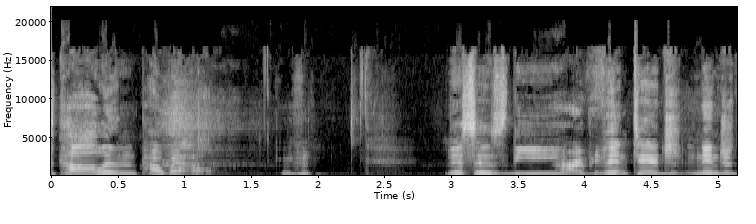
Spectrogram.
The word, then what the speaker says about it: Colin Powell: Because not everyone was like well who the hell's a colon pal? I know that's what How do you pronounce that? Isn't it Colin? It's Colin Powell.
